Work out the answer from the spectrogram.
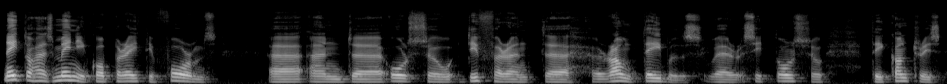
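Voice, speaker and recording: Guy on a panel answering questions, lots of uh and restarts, medium voice. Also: mid-range voice. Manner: halting, many fillers and restarts. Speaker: panel speaker on security policy. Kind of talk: answering audience questions at a public event.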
